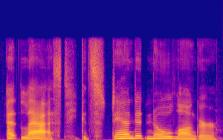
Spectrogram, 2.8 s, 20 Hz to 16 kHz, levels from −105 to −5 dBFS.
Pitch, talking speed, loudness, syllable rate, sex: 195 Hz, 170 wpm, -18 LUFS, 3.5 syllables/s, female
